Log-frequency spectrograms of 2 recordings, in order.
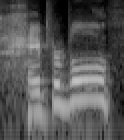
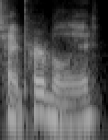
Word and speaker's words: hyperbole: my whole position now pronounced hyperb no it's pronounced hyperbole who the [ __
